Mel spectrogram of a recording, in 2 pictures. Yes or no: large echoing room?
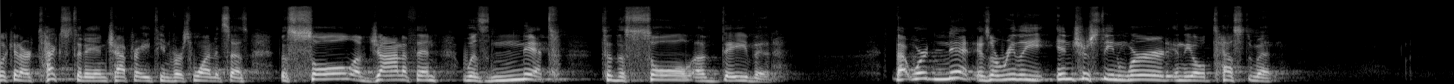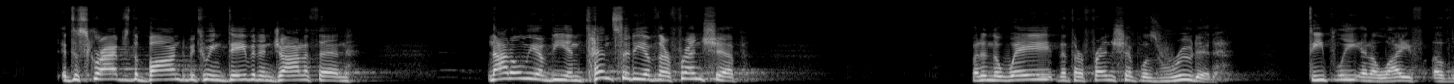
yes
